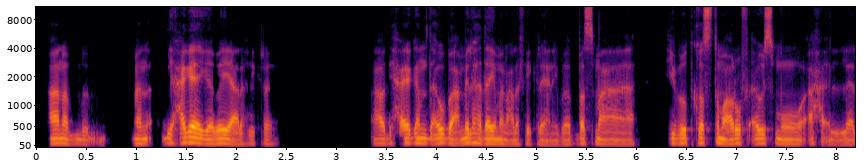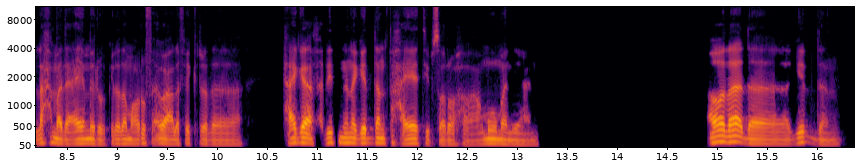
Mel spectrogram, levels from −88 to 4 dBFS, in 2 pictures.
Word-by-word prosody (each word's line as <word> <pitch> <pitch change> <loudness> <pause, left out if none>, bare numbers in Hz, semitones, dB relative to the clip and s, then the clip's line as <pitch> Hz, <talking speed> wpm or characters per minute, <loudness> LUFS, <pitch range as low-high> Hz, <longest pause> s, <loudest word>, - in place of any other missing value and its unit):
أنا 105 0 +3
ب 95 0 -8
ب 95 -2 -9 0.3
أنا 100 0 -1
دي 105 -1 -3
حاجة 115 +4 +4
إيجابية 100 -1 +4
على 85 0 -2
فكرة. 90 -1 -11 1.0
آه، 100 +1 -1
دي 95 - -9
حاجة 105 +1 +1
جامدة 110 -2 0
أوي 110 - +4
باعملها 110 +3 +1
دايمًا 100 -3 +1
على 85 - -4
فكرة 85 +1 -8
يعني 80 -1 -7
ب 85 - -10
باسمع 85 -2 -3 0.3
في 105 - -5
Podcast 105 +1 0
معروف 105 +1 +1
أوي 100 - 0
اسمه 95 -4 -2
أح - - -7
ل 85 0 -7
لأحمد 100 +2 0
عامر 95 +1 +1
وكده، 95 +3 -4
ده 100 - +1
معروف 95 +2 -3
أوي 105 +1 +2
على 95 0 +1
فكرة، 95 -1 -6
ده 85 -1 -7 0.4
حاجة 115 +2 +6
أفادتني 115 +3 -1
أنا 110 - +3
جدًا 110 +1 +2
في - - -7
حياتي 100 0 +1
بصراحة 85 -3 -5
عمومًا 95 +3 0
يعني. 80 -2 -7 1.7
آه 140 - +7
لأ 140 +1 +8
ده 105 -4 +1 0.4
جدًا. 95 -5 -5
100 Hz, 185 wpm, -23 LUFS, 90-105 Hz, 1.7 s, لأ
